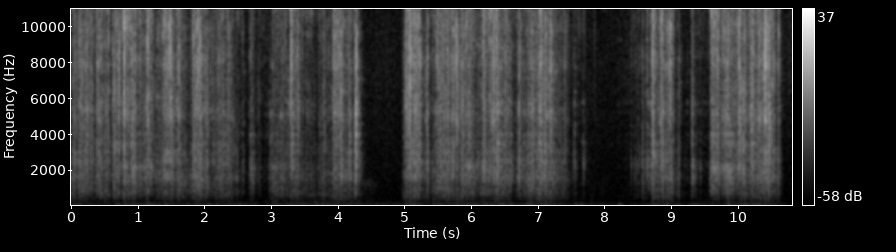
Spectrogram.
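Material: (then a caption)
Dry pasta. A hand with long red nails sweeps, stirs and rubs small, hard, dry multicolored Christmas-shaped pasta in a full dark bowl. Bright, dense rustling and clattering come in bursts, with short quiet pauses around the middle and near the end.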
